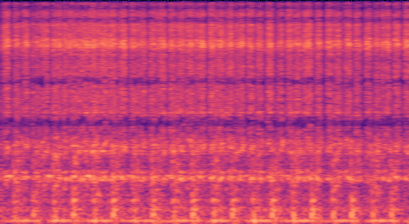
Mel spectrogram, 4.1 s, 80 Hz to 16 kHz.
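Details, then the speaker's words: GE washer model WDRR2500K3WW: rapid loud clacking about 2.5 knocks a second over motor hum, right after filling as agitation starts, sometimes at the second agitation. It usually clears after a few minutes; cause unknown. "when the noise occurs is right after it fills and it is about to start the agitation agitation cycle I think that's how you say that word agitation it's sometimes you'll do it at the second agitation sometimes it doesn't but it's a super loud noise"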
